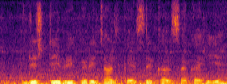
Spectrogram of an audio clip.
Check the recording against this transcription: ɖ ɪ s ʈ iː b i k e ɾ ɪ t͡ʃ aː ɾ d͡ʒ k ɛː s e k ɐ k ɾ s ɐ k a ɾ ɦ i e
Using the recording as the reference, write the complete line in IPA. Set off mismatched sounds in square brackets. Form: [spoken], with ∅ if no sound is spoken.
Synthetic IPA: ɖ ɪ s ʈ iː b i k e ɾ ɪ t͡ʃ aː ɾ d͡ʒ k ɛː s e k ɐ [∅] ɾ s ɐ k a [∅] ɦ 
